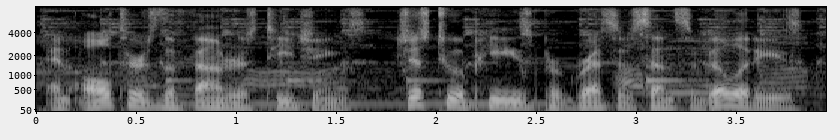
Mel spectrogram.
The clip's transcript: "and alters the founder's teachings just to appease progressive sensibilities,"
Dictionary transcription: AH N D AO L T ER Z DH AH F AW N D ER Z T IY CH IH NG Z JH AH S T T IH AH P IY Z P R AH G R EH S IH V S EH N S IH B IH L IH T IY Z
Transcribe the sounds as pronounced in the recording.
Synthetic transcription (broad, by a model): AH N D AO L T ER Z DH AH F AW N D ER Z T IY CH IH NG Z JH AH S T T IH AH P IY Z P R AH G R EH S IH V S EH N S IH B IH L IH T IY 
